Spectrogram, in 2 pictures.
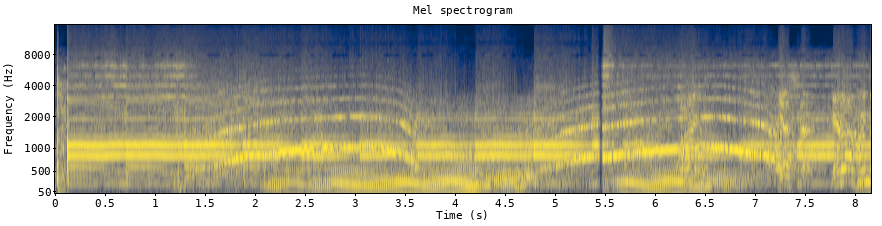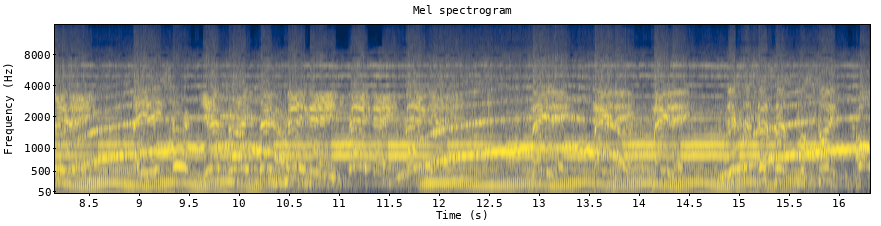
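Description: A ship's alarm sounds loudly and continuously: a siren wails up and down in repeated sweeps, layered over long, low, droning horn blasts that come in several separate bursts.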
